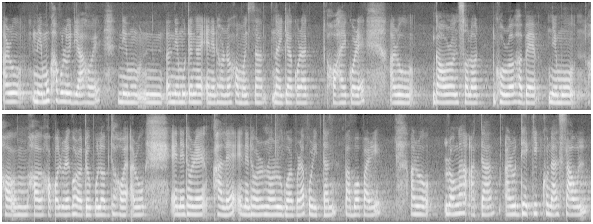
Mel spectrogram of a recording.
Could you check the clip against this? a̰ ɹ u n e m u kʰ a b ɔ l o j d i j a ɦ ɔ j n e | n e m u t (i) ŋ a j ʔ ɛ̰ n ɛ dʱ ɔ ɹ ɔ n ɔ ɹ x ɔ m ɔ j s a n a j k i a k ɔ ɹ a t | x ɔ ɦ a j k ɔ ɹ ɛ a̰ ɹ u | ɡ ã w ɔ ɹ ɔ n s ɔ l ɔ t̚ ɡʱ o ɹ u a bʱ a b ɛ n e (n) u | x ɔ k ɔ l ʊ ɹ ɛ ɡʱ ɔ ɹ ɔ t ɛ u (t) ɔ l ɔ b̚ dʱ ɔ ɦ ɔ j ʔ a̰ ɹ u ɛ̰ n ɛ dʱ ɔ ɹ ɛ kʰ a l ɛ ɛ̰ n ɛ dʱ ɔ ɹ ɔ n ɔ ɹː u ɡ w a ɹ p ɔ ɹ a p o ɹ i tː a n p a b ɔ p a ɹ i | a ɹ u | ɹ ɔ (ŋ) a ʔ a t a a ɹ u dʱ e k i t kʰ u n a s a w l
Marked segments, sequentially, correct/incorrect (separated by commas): incorrect, incorrect, incorrect, correct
